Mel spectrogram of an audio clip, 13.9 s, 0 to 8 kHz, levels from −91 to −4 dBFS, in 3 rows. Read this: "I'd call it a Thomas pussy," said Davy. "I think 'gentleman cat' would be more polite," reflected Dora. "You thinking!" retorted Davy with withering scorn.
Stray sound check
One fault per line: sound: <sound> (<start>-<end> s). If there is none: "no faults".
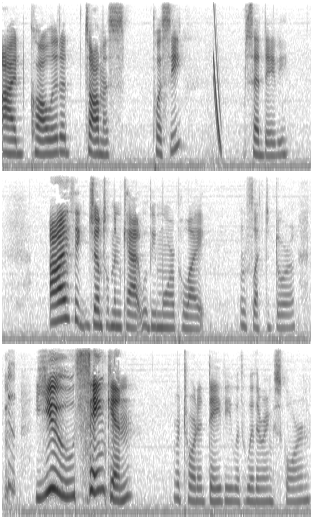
sound: chirp (3.2-3.3 s)
sound: laugh (9.3-9.5 s)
